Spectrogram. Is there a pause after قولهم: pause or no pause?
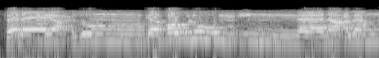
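no pause. قولهم runs straight into إنا without pause. The knowing is presented as their own words. The speaker calls it wrong.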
